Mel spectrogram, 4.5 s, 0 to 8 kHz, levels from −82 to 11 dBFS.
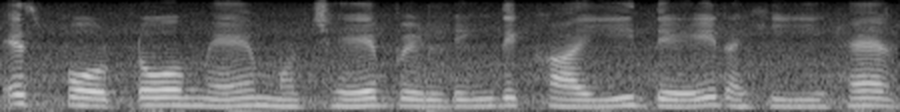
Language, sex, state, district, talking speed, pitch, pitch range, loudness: Hindi, female, Madhya Pradesh, Katni, 120 wpm, 185 Hz, 175-195 Hz, -16 LUFS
